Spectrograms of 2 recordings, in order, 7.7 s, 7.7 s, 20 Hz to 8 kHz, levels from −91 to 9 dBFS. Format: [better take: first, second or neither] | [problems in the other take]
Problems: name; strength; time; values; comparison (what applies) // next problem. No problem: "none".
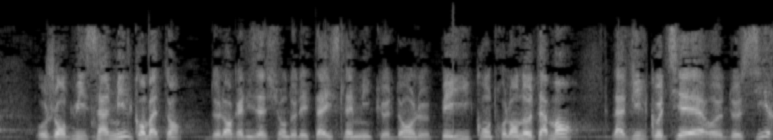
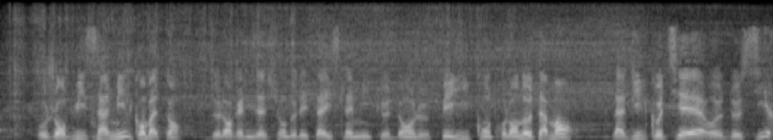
first | background sound (Domestic sounds, home sounds); 16 dB below the speech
